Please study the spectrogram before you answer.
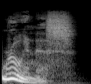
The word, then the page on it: ruinous: British English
